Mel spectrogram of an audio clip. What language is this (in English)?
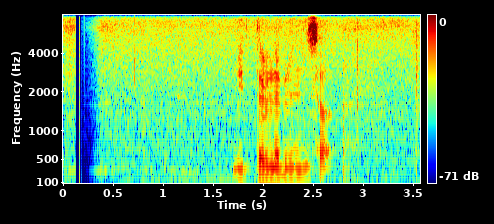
Sinhala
